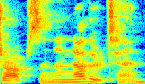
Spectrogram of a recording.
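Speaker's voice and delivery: ordinary delivery, nothing marked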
